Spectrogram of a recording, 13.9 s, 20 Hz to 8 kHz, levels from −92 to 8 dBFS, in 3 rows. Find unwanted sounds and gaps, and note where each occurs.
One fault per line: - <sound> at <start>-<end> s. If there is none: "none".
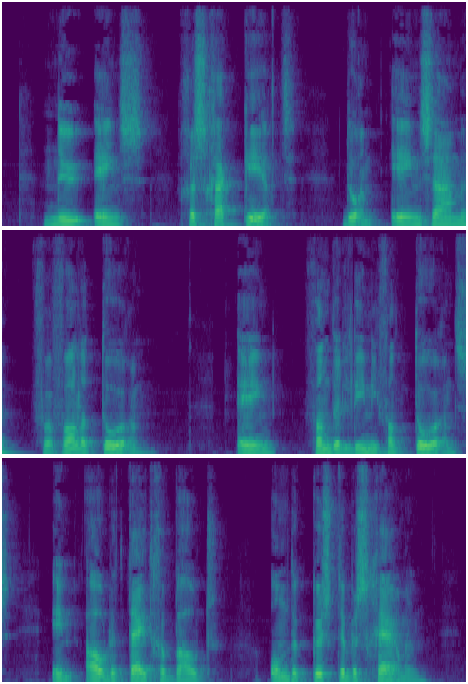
none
